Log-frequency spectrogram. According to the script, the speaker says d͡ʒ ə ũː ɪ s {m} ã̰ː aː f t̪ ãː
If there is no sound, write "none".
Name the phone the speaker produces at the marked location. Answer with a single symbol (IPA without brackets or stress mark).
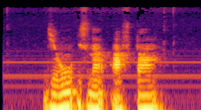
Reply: n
